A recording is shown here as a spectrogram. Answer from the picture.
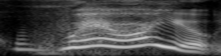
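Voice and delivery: loud, high, drawn-out wail; near meltdown. Retold or imitated. Stranded daughter phones her mom, near meltdown. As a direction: wail it slowly, at breaking point. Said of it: "on the verge of".

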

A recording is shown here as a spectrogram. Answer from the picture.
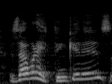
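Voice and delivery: high-pitched imitation of an Australian waiter; Australian accent. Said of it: "he had, like, an Australian accent".

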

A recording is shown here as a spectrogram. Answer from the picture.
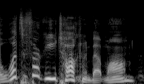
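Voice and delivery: high, loud, disbelieving demand; retold exasperation, pitched well up; incredulous outburst. Son cutting in on his mom, incredulous outburst.

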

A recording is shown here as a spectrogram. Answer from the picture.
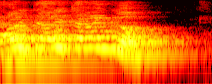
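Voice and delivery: hurried-off excuse in a high voice; high-pitched excuse. Retold or imitated. Father excusing himself from Eusebio's house, high-pitched excuse.

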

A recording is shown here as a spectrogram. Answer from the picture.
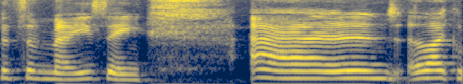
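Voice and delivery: ordinary talk

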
